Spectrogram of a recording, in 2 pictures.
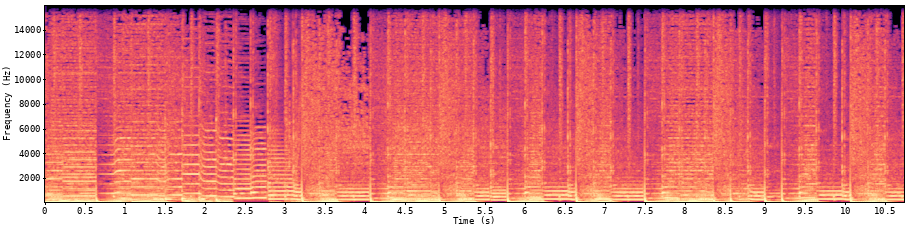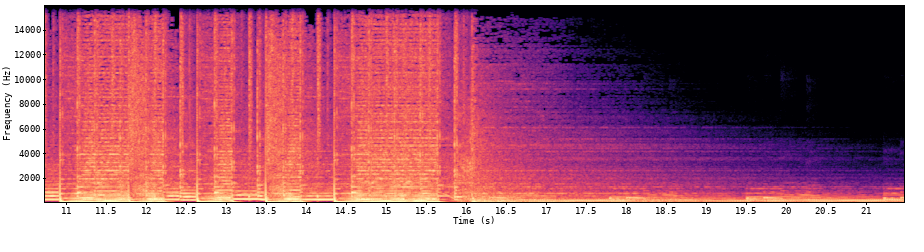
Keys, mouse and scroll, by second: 2.6 scroll down 2, 2.7 middle click, 3.4 g, 6.7 click, 9.0 scroll up 2, 9.6 shift+middle click, 9.6 scroll up 3, 12.4 g, 16.6-17.1 scroll down 1, 17.4 shift+middle click, 17.4 scroll down 5, 17.9 middle click, 19.8 click, 20.7 i.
